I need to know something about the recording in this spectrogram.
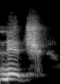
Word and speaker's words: niche: So that niche was wide open. And yes, that is not only a correct English pronunciation of the word niche, it was the only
